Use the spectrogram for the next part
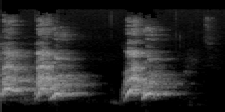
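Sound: dogs barking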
